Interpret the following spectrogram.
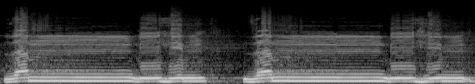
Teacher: Cara bacanya seperti nyebut huruf mim. Zam, dirapatkan bibirnya. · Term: iklab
